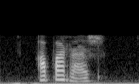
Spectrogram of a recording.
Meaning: rock, cliff
- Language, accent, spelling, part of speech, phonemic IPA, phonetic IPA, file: Armenian, Eastern Armenian, ապառաժ, noun, /ɑpɑˈrɑʒ/, [ɑpɑrɑ́ʒ], Hy-ապառաժ.ogg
